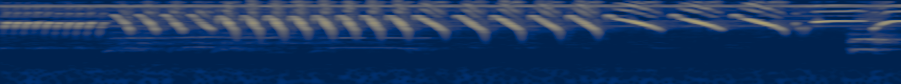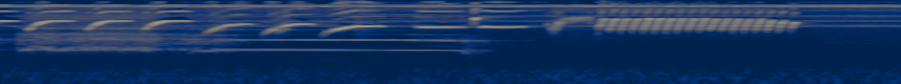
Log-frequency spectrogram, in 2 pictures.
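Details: Champion canary in varied song: a fast trill of falling whistled notes, arched whistles over a low buzzy rasp and a sustained tone, then a rapid high rattling trill.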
